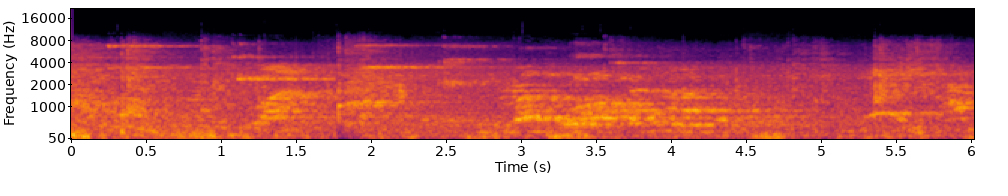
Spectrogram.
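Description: Badminton rally: a few sharp racket strikes on the shuttlecock, short high squeaks of shoes on the court, and players' voices, all echoing in a large sports hall.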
